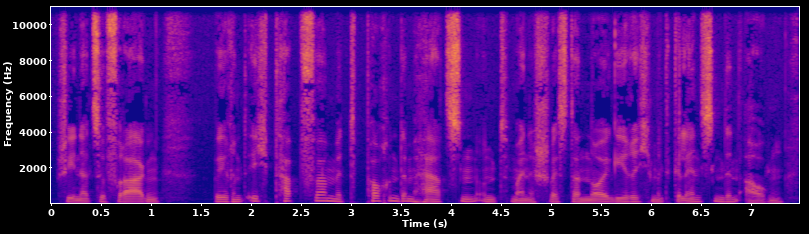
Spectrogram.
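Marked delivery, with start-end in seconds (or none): none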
